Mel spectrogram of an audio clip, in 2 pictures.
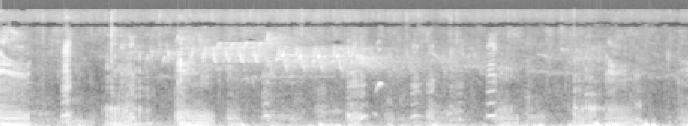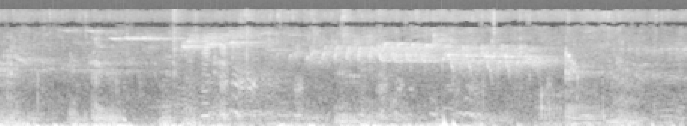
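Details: In a beech forest, wild boars including a big boar with sharp tusks grunt low and gruffly in uneven runs, mixed with crackling leaf litter and soft distant birdsong.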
